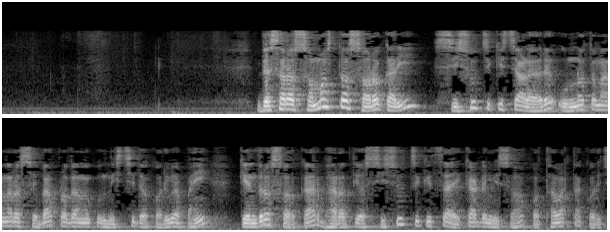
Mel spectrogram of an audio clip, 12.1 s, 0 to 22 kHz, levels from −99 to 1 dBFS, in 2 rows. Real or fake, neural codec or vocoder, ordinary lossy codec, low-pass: real; none; none; none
